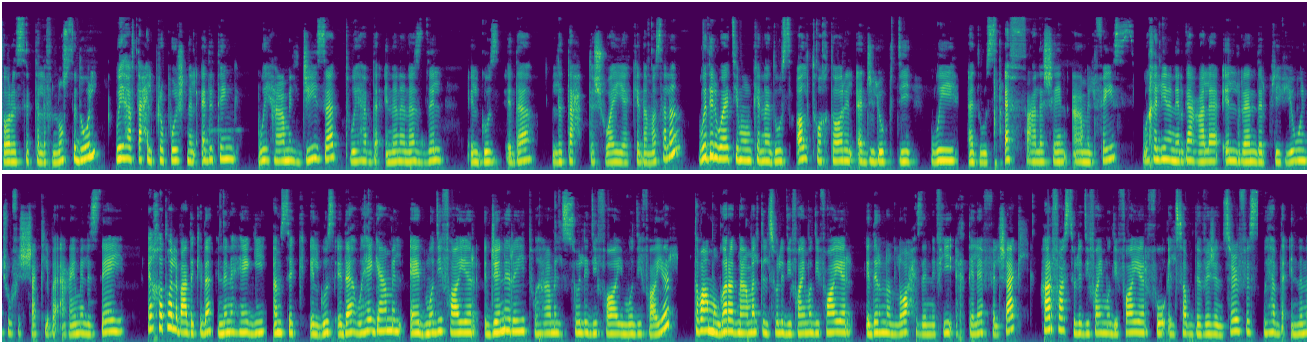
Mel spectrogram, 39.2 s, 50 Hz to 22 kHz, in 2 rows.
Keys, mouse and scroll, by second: 3.7 g, 10.2 middle click, 10.4-12.2 drag, 14.9 f, 15.8-16.9 middle drag, 17.5 click, 18.4-19.5 scroll down 1, 19.5 middle click, 21.6 click, 21.6 middle click, 22.8 click, 24.9-27.9 drag, 28.9-30.7 middle drag, 33.2-34.1 middle drag, 34.1-34.5 scroll down 1, 35.0-35.8 drag, 38.3-39.1 drag.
